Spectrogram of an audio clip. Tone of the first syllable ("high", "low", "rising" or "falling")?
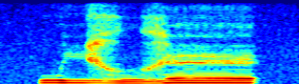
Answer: high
